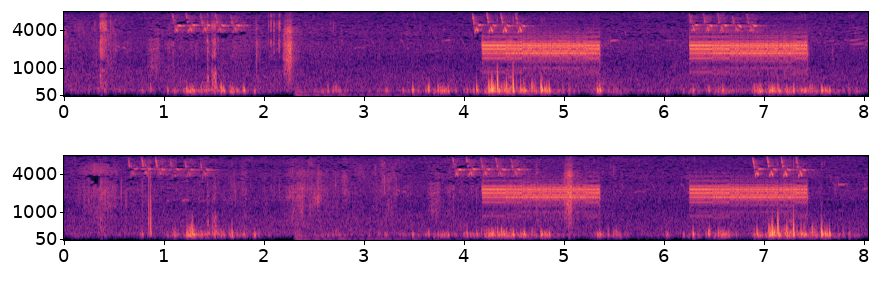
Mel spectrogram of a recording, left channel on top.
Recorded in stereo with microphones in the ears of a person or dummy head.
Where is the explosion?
30° right (ahead or behind).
